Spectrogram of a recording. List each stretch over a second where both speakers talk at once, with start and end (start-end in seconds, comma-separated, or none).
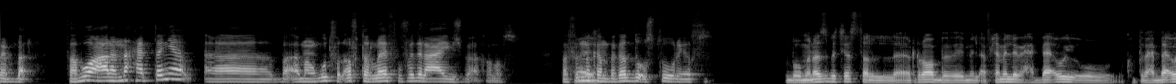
none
